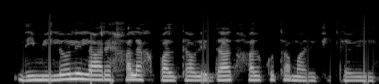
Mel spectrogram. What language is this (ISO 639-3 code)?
pus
